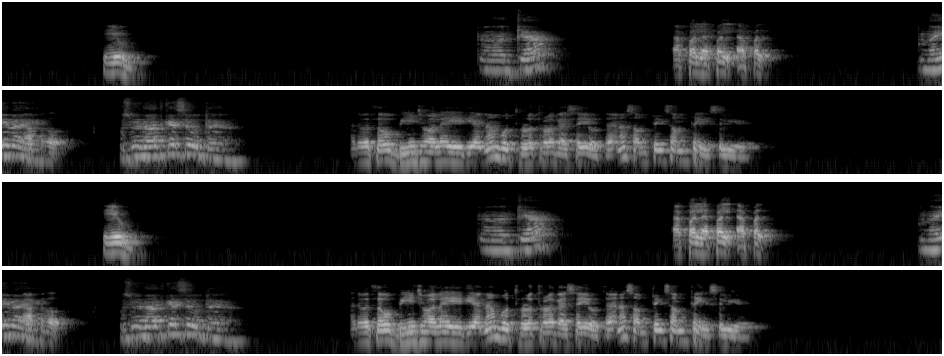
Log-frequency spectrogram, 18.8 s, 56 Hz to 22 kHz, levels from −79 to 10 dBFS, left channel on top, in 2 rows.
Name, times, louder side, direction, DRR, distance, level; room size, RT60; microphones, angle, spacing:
voice 1, 1.0-1.4 6.7-7.6 9.6-10.0 12.9-16.9, right 2 dB, 55° right, 1.1 m, -24 dB
voice 2, 4.7-5.5 9.2-9.8 10.6-11.8, left 1 dB, 45° left, 3.8 m, -30 dB
11.5 x 9.8 x 2.8 m
head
